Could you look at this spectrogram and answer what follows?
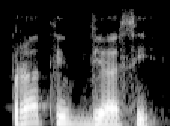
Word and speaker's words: पृथिव्यसि: ये जैसे उच्चारण आया पृथिव्यसि, तो पृथिव्यसि, इसमें री इस प्रकार का उच्चारण आएगा, पृथिव्यसि।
